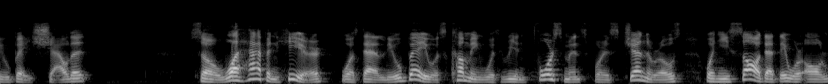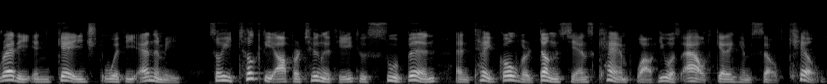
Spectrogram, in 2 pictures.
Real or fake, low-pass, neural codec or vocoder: real; 7.2 kHz; none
